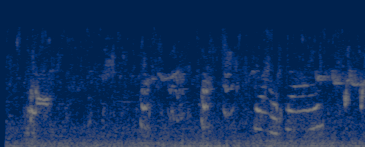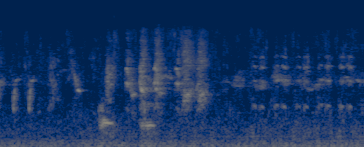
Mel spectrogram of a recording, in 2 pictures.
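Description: An Australian magpie runs through a quick medley of mimicked sounds: warbling whistles, short falling notes, harsh bursts and clipped bark-like calls, with little pause between them.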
